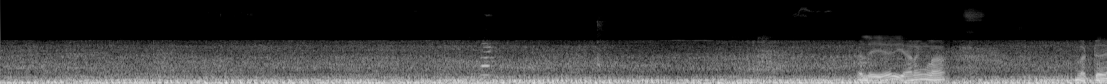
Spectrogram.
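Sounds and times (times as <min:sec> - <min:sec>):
motorcycle engine running: 0:00.0 - 0:11.0
wind rush: 0:00.0 - 0:11.0
motorcycle horn toot: 0:04.8 - 0:05.1.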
